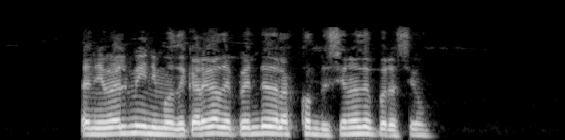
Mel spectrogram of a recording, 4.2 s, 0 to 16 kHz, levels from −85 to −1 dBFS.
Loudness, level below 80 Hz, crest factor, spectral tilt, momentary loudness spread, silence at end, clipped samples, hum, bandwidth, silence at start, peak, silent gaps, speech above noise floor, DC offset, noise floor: -14 LUFS; -54 dBFS; 12 dB; -8 dB/octave; 7 LU; 1 s; under 0.1%; none; 7.6 kHz; 0.6 s; -2 dBFS; none; 67 dB; under 0.1%; -79 dBFS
